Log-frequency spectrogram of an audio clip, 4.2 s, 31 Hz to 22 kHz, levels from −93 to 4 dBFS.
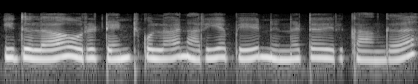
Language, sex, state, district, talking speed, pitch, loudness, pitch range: Tamil, female, Tamil Nadu, Nilgiris, 100 wpm, 235 Hz, -14 LUFS, 225-245 Hz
